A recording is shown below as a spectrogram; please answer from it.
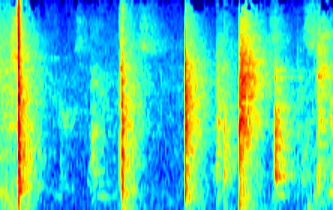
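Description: Throwing axes hitting wooden target boards: five sharp knocks, the first and loudest about a quarter second in, each dying away in a short echo.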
